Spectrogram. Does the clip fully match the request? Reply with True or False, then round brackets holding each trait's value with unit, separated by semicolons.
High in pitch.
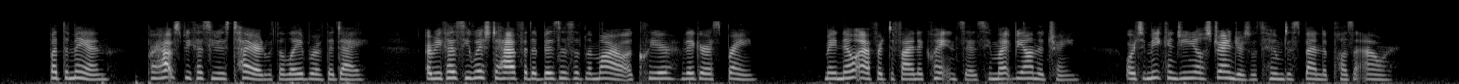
True (260 Hz)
